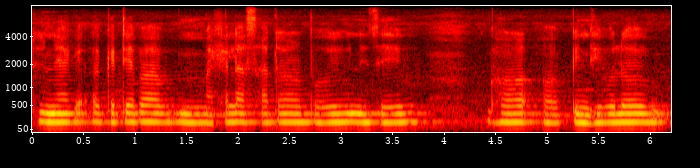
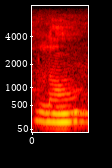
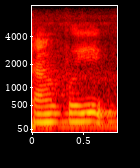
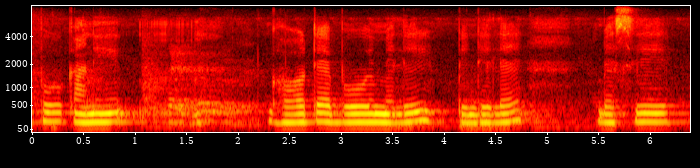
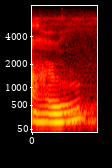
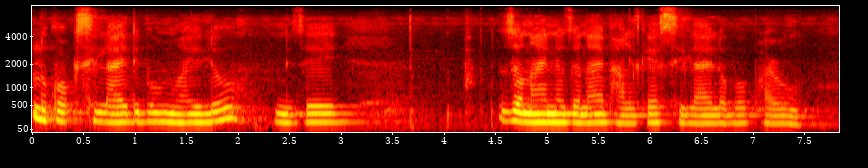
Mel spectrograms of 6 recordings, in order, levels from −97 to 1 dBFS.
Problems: constant background noise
